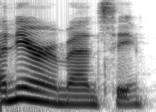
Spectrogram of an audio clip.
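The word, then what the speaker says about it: oneiromancy: And I think that kind of goes with most forms of divination, because I think isn't dreaming like onryo, something oniriomancy? – Yeah, oniriomancy. Mm-hmm. – Did I say it wrong? How do you say it? No, I think you said it right.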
